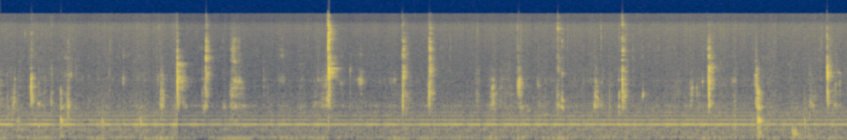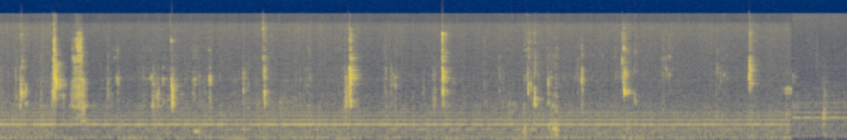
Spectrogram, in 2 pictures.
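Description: Close-up eating sounds from chewing tilapia in coconut milk: irregular wet mouth clicks and smacks, several every second, over a steady low hum.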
